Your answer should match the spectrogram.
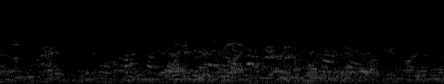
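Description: Faint, distant chatter of several voices, from players and onlookers around a rugby pitch.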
